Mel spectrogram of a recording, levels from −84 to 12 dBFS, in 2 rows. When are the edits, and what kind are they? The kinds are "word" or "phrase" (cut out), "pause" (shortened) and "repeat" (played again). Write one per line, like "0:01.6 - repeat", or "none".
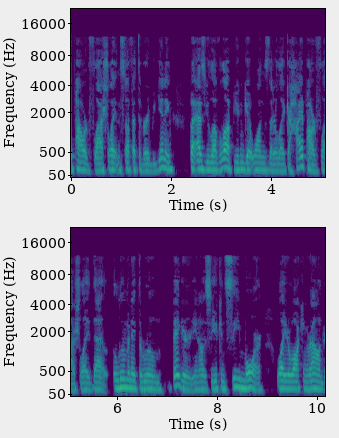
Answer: none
